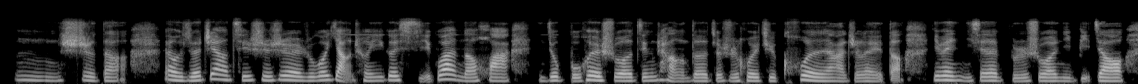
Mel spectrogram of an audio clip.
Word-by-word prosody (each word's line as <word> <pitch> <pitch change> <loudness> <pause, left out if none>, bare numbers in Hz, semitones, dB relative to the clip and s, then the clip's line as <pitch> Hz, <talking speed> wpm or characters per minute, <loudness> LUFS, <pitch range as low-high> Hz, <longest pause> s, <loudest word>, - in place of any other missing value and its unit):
嗯， 185 -4 -8
是 185 -1 +4
的。 165 -1 -4 0.3
哎 215 - 0
我 195 - +4
觉 175 0 -2
得 185 - +3
这 245 - +3
样 220 -3 +2
其 195 -1 -1
实 195 -1 0
是 200 -1 +2
如 175 0 -4
果 195 +2 +2
养 205 -2 +2
成 170 - -4
一 175 +1 -5
个 195 +1 +1
习 200 - -1
惯 225 -1 +3
的 160 -2 0
话， 165 -2 +1 0.3
你 160 - -13
就 180 +2 0
不 155 -4 -5
会 195 +3 +3
说 170 -1 +3
经 175 +1 -3
常 150 -8 -2
地 155 -1 -1
就 150 -1 -4
是 155 -1 -4
会 170 0 0
去 165 0 -2
困 175 0 +1
啊 160 -1 0
之 145 0 -2
类 150 -1 -2
的。 - - +1 0.3
因 200 - -1
为 200 -1 +4
你 180 -4 -8
现 175 +1 +2
在 175 0 +3
不 145 - -6
是 150 +1 -3
说 165 -1 +2
你 160 -1 -6
比 - - -7
较， 160 -2 +4
175 Hz, 265 characters per minute, -23 LUFS, 160-195 Hz, 0.3 s, 是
